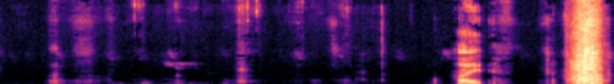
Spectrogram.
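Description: Cloth rustles softly as it is handled.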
